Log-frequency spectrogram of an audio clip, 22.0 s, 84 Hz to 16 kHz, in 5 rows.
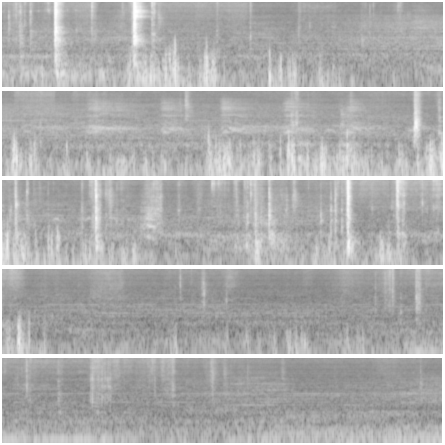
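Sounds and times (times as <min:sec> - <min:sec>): metal clunks and scrapes: 0:00.0 - 0:02.4.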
